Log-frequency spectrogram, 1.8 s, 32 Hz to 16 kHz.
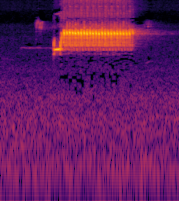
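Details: A Spotted Towhee on 30 April 2021 gives one short high note, then a rapid, dry, buzzy trill lasting under a second, over quiet background.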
